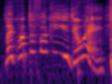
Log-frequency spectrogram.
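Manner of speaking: high, exasperated voicing of him, climbing on the second question; mock incredulous man. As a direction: mimic him asking what she's doing, pitch shooting up. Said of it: "Like, he's over here".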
